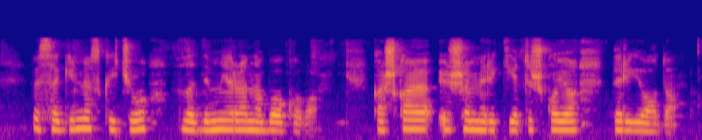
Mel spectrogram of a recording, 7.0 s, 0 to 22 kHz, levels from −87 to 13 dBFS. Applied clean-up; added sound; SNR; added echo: none; none; none; none.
